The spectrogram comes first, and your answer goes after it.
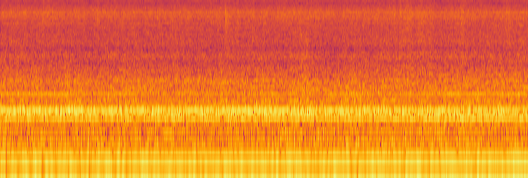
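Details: Electric cattle-feed grinder with rotor and blower, first time grinding hay fed slowly through the hay slide into a bag: steady motor drone and even mid-pitched whir, no knocks or surges. Normal grinding operation.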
